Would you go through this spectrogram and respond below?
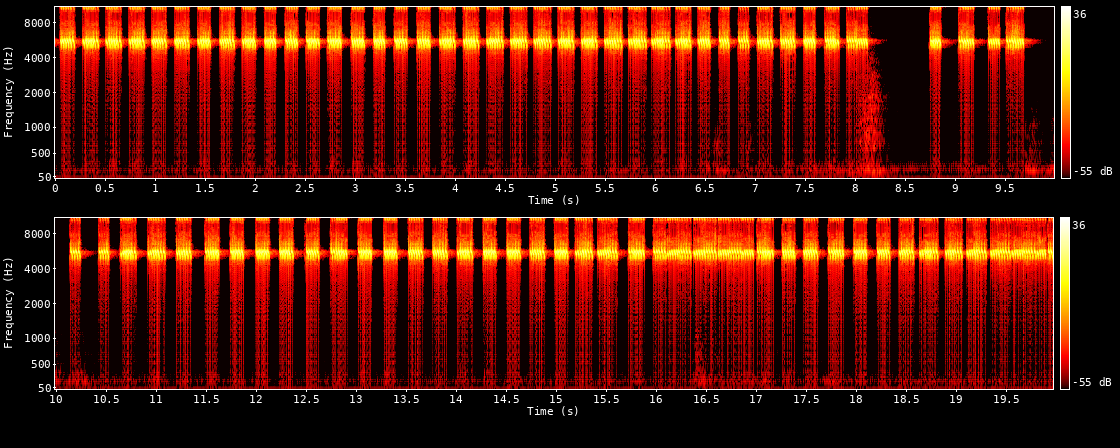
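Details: Shrill chirping of two crickets, regular quick pulses with a couple of brief silent gaps partway through, then resuming and blurring into a near-continuous trill toward the end.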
